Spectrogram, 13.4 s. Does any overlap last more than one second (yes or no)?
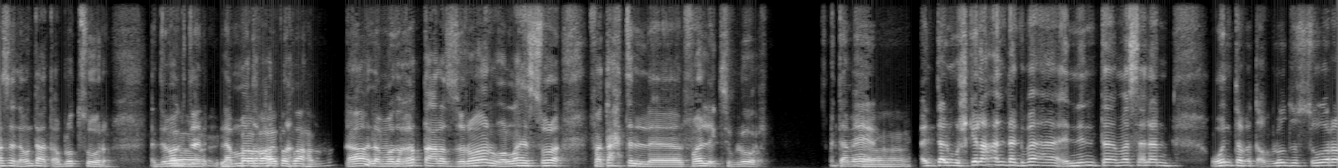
yes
